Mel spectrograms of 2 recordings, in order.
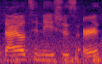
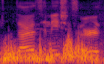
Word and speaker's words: diatomaceous earth: that why stuff is dial tenacious earth i hope i pronounced that right i learned i was pronouncing it wrong for like a year or two diatomaceous earth that's just to help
